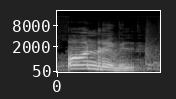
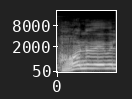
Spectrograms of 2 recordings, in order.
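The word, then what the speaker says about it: honourable: ऑनरेबल, है ना, हॉनरेबल नहीं, ऑनरेबल। मैंने बोला एच के बाद अगर वो आ जाए समझ लो एच साइलेंट होगा, समझ रहे हो?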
